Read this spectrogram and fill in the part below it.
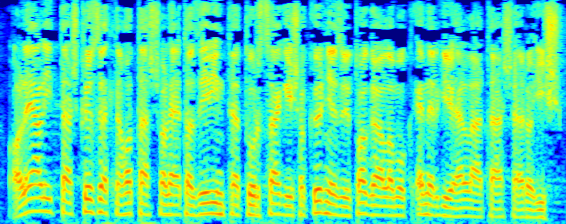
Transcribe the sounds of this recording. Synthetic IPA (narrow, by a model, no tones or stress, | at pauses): ɒ̰lɛaːlːiːt̪aːʃkø̞zʋɛt̪lɛnɦɒt̪aːʃːɒlɛɦɛt̪ɒzeːɾint̪ɛt̪ːo̞rsaːɡeːʃɒkørɲɛzøːt̪ɒɡaːlːɒmo̞kɛ̰nɛrɡijɒɛlːaːt̪aːʃaːɾɒiʃ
